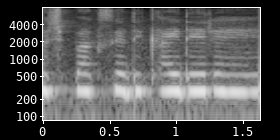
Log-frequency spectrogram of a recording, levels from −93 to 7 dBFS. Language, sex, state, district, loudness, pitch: Hindi, female, Bihar, Jamui, -13 LUFS, 275 Hz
